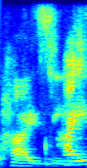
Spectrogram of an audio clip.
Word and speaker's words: Heisey: like that beautiful it's heisey I love Heise glass oh boy potato potato tomato tomato well if you're pronouncing it the German Way it's the Z so high Z but this was black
